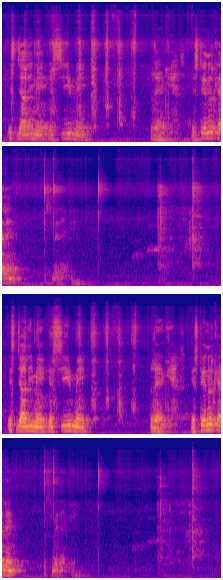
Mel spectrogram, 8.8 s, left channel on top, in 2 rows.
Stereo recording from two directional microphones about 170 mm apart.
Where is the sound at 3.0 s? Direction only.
50° right (ahead or behind).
